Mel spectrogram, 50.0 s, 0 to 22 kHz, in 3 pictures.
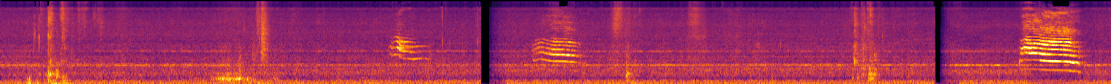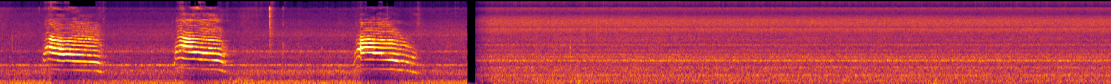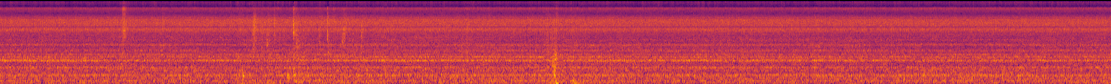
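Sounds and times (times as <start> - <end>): steady whirring with hum: 0.0 - 49.9
cat meowing: 5.8 - 6.5, 8.0 - 8.8, 15.3 - 16.3, 17.3 - 18.3, 19.2 - 20.2, 22.0 - 23.0.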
